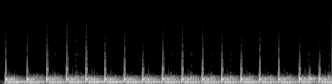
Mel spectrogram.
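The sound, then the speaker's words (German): A normal pulse followed by sudden racing of the heart: a rapid, steady heartbeat races along at about five sharp beats per second over a constant low rumble, loud, with no voices. “Dann ein sehr langsamer Puls, plötzliches Herzrasen wäre so, normal, und der Puls zuerst und dann plötzliches Herzrasen.”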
